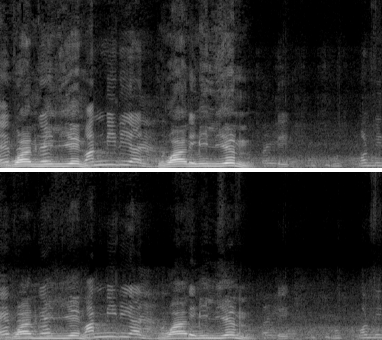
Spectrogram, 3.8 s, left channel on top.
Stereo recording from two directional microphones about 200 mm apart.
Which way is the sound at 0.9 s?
20° left (ahead or behind).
